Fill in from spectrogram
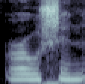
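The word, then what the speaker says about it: Róisín: Ist ein irischer Frauenname. Und wird Roisin ausgesprochen. Roisin, siehst du.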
